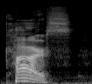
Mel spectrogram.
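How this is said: The word sounds open and crisp, with teeth showing. The speaker calls it right.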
